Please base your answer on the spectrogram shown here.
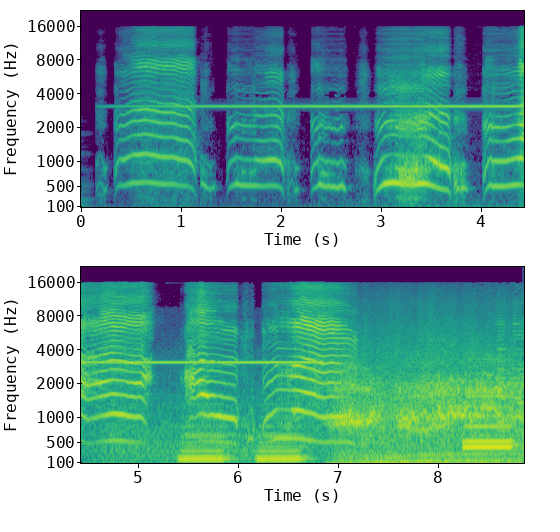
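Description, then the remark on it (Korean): A baby wails in repeated rising and falling cries, growing louder and more strained, joined near the end by a steady tone and a low rumbling, noisy background. “아기소리”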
